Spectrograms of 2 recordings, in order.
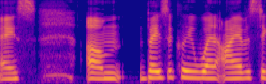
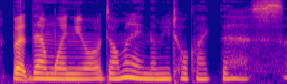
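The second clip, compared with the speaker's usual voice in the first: sexy, seductive voice. Showing how to change one's voice when dominating someone: sexy tone. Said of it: "In this sexy tone".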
